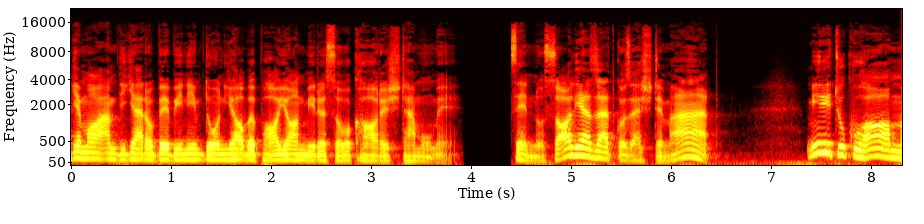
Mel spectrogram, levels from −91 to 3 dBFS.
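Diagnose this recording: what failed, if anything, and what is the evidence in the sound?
The fault is a clipped start after a pause, at the playback stage. At 4.34 s, after a silence of about half a second (0.49 s), speech resumes abruptly with its first 74 ms missing, until about 4.41 s. The output device dropped into a low-power or unlocked state during the gap and took that long to wake, so the opening of the word was swallowed. Muted pauses, by contrast, only take away the background between sounds. Here the speech onset itself is gone.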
